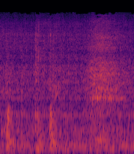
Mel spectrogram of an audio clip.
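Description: Onion and shallot softening in butter with a pinch of salt give a soft, steady sizzle, with a few light stirring clicks early on and a brighter hiss swelling near the end, no voices.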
